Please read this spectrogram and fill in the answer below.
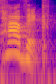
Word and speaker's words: HXVoc: I think it's pronounced Havoc, but...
